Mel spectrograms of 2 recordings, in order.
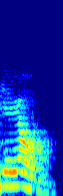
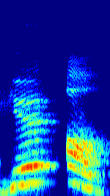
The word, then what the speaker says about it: vieil homme: There is liaison over here, so this sentence is pronounced un vieil homme. So you realize that we didn't say un vieux homme.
